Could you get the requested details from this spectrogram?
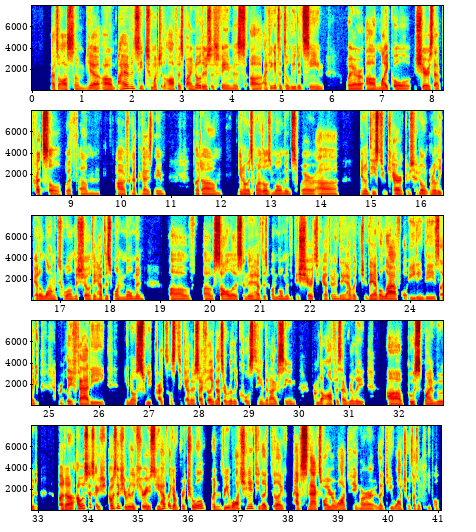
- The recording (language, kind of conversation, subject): English, unstructured, Which comfort show do you rewatch to instantly put a smile on your face, and why does it feel like home?
- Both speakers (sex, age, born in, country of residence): male, 25-29, United States, United States; male, 35-39, United States, United States
- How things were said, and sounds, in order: distorted speech; static; other background noise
